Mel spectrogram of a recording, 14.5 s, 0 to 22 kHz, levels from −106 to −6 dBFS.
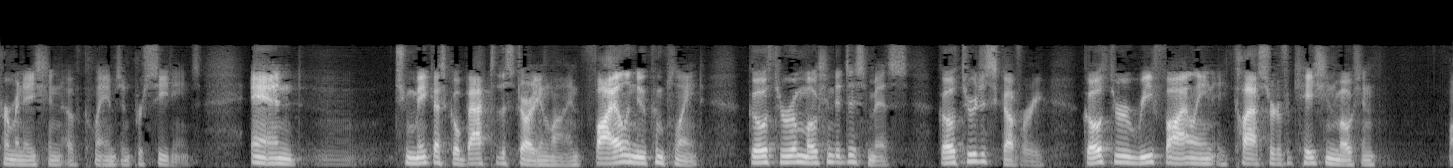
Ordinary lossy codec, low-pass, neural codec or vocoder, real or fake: MP3, 32 kbps; 7.2 kHz; codec, 16 kHz, about 1 kbps, DyCAST, with the encoder's durations; fake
